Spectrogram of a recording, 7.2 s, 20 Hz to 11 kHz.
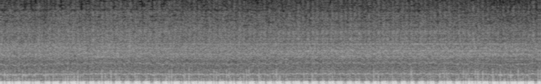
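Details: Honda CBR400RR after riding at Ebisu Circuit: busy, uneven metallic chatter over the engine note at steady speed; abnormal mechanical noise, owner suspects the cam gear train, unconfirmed.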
